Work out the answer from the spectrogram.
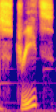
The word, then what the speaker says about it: streets: Like the word streets, Streets. that TS sound at the end distinguishes it from street, right?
